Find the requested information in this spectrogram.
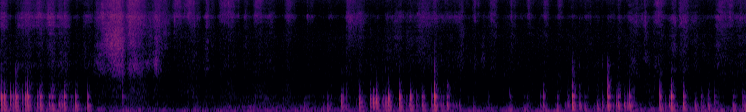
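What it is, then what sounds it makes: Faux fur plush fabric being scratched. Fingertips with short nails scratch and rub across a large piece of soft beige faux fur plush fabric fitted with a metal grommet. The result is quick bursts of soft, muffled, low scratching, with a quieter stretch of faint brushing and a brief airy hiss before the scratching picks up again.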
